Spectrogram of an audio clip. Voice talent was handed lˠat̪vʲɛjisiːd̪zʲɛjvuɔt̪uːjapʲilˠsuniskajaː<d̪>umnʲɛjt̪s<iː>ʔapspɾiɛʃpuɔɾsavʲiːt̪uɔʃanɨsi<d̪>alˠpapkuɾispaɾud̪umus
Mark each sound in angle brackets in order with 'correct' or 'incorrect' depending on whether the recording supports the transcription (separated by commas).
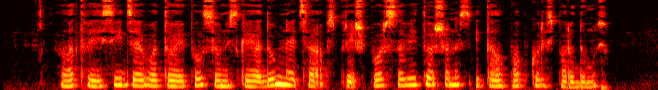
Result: correct, incorrect, incorrect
